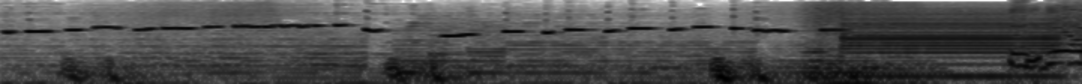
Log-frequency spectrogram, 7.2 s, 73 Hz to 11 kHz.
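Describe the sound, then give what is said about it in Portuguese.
A person whistles the national anthem as a 15-second game challenge, a clear and fairly loud melody of stepping notes for about five seconds. A loud, harsh buzzer-like tone then cuts in and ends it. “Você tem 15 segundos para assobiar o hino nacional.”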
